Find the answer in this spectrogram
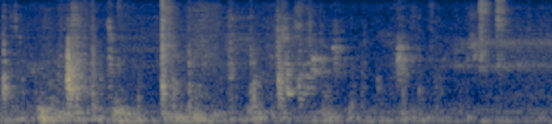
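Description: Quiet room with a few faint, short clicks and soft knocks, most of them in the first couple of seconds.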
